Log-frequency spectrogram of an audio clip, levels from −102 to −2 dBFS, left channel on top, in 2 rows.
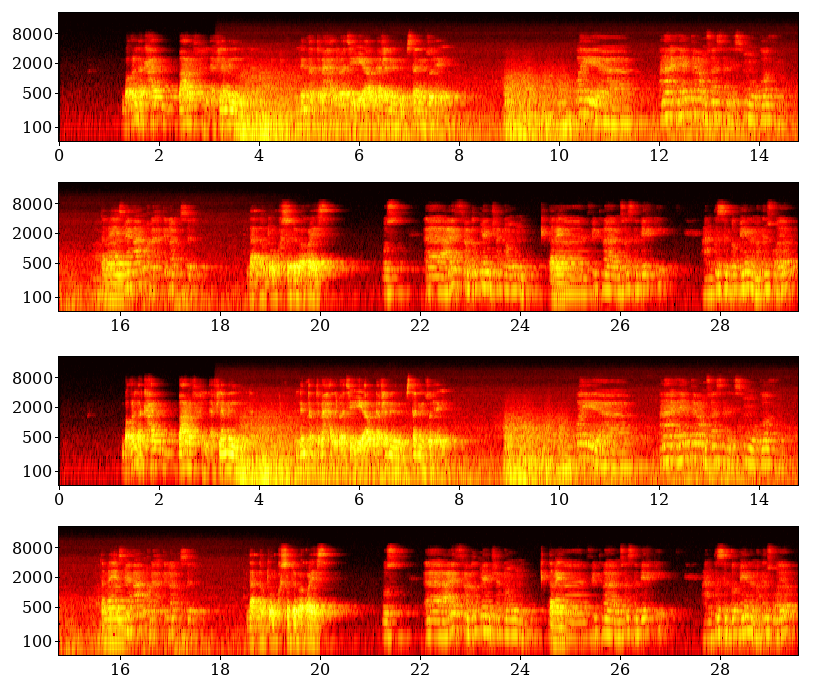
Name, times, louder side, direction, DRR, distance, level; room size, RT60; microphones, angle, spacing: voice 1, 1.2-7.7 15.6-16.1 18.5-20.1 24.6-24.9, right 3 dB, 75° right, 1 dB, 0.4 m, -28 dB
Thunder / Rain, 3.1-18.9, right 1 dB, 30° right, 0.6 m, -39 dB
voice 2, 10.3-11.4 12.0-14.5 15.4-17.5 21.2-21.5 22.1-24.1 24.5-26.8 27.6-29.4, equal, ahead, -8 dB, 1.0 m, -36 dB
3.1 x 2.1 x 2.3 m, 1.2 s
head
